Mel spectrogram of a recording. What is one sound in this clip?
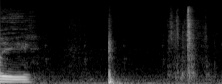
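A hand taps down on a table.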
